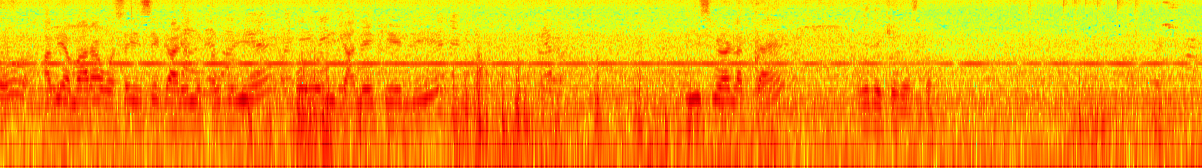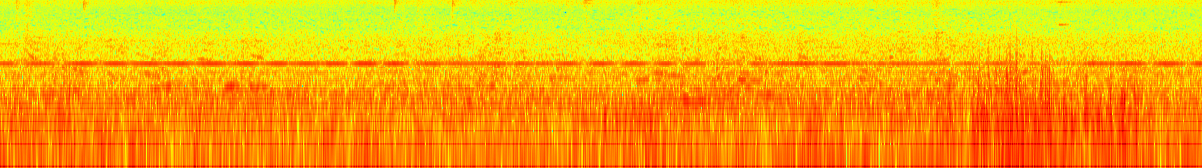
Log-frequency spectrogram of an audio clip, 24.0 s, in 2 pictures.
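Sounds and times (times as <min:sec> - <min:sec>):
high whine: 0:00.0 - 0:24.0
train rumble and rattle: 0:00.0 - 0:24.0.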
